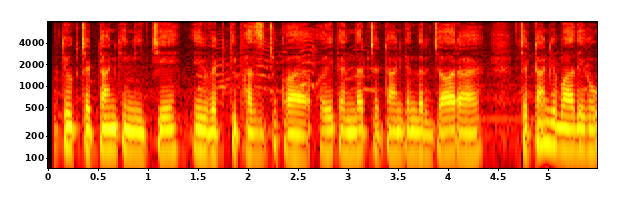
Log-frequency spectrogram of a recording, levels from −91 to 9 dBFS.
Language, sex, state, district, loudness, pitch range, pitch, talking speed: Hindi, female, Madhya Pradesh, Katni, -18 LUFS, 115-125 Hz, 120 Hz, 250 wpm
